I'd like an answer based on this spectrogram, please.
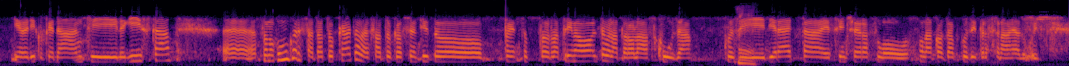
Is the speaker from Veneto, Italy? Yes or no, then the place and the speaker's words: yes; Verona, Veneto, Italy; Io poi sono di Verona, quindi.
